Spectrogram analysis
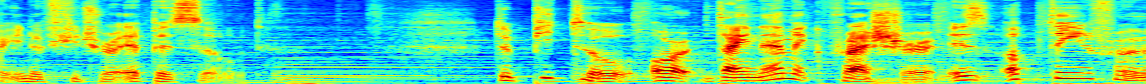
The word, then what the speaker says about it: Pitot: It is called the pitot tube after its inventor, Henri Pitot, or pitot, I guess, if you try to pronounce it in English. But since it's one of the very few words I can pronounce correctly, I keep calling it pitot.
